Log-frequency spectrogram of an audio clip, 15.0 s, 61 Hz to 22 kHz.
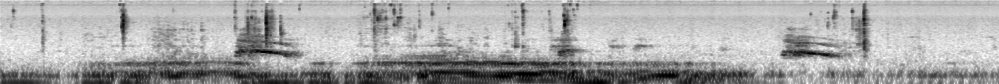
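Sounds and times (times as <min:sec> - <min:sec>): wet eating squelches: 0:01.3 - 0:09.9.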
